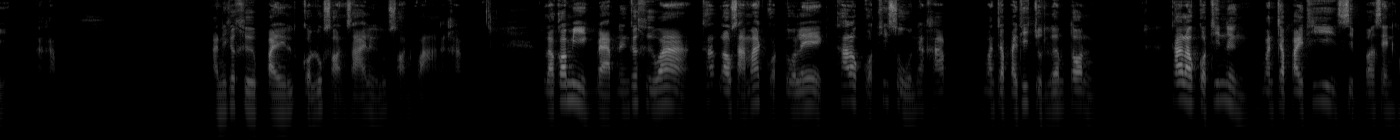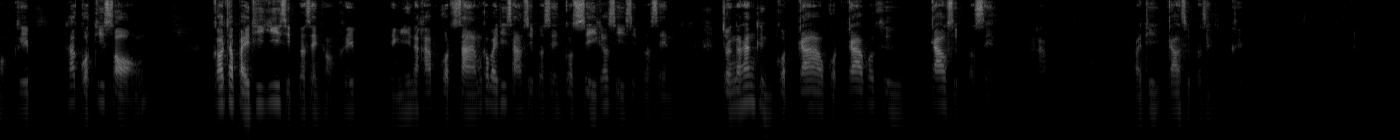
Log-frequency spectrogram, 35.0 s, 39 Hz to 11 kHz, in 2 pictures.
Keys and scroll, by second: 0.5 Right, 11.7 0, 15.3 1, 19.6 2, 31.0 9.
